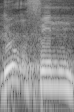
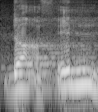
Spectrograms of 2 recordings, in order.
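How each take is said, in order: First: The first vowel is a 'u' sound. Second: The first vowel is an 'a' sound. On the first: "boleh dibaca du'fin" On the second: "ini boleh dibaca do'"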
